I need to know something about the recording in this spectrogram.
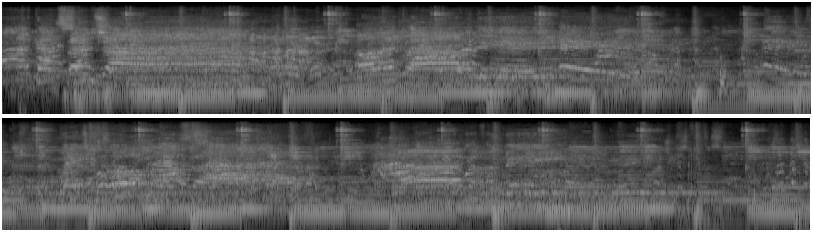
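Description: A live band plays a soul song, with a steady bass line, drums, and a lead vocal rising and falling over the instruments. The music stays loud and full throughout.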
